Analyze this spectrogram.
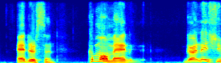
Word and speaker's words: Ederson: And yes, his name is not Emerson, it's Ederson. Ederson.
